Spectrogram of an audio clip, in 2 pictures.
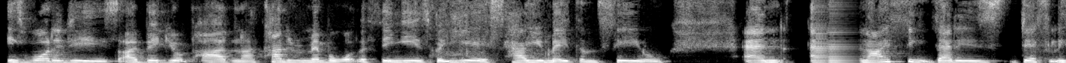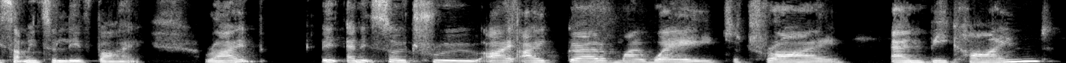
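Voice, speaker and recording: A middle-aged woman, a wellness coach, talking in a casual interview, forceful and passionate, with many quick restarts. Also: medium pitch, steady tone, slightly rough. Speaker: nutritionist and wellness coach, guest.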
